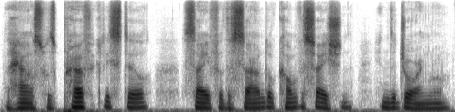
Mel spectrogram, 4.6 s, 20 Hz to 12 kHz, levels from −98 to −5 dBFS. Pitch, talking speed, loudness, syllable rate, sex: 105 Hz, 200 wpm, -19 LUFS, 5.7 syllables/s, male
